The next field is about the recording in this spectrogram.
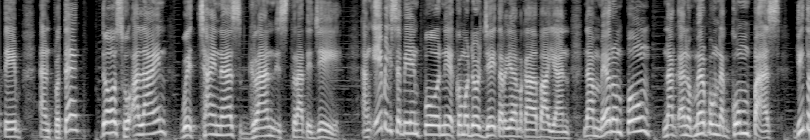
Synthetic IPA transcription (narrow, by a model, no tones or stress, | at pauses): t̪ɪvʔɐ̃n̚pɹot̪ɛk̪̚ | d̪owshuʔɐlajn | wɪd̪̚t͡ʃajnasɡɾand̪st̪ɾat̪ɛd͡ʒi | ʔɐŋʔiːbɪɡsɐbiːhɪnponɪkomod̪oɹd͡ʒɛjt̪ɐɾɛjamɐkabɐbaːjɐnːɐmɛːɾonpoŋnɐɡɐnomɛːɾopoŋnɐɡ̚kʊmpas | d̪iːt̪o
